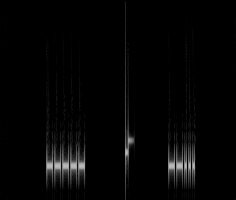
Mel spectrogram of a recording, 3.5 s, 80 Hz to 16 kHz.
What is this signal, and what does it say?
Morse code, heard as a keyed tone, about 40 wpm, 700 Hz. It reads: 0 7
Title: Single Letter-Number - Rapid-Fire 40wpm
